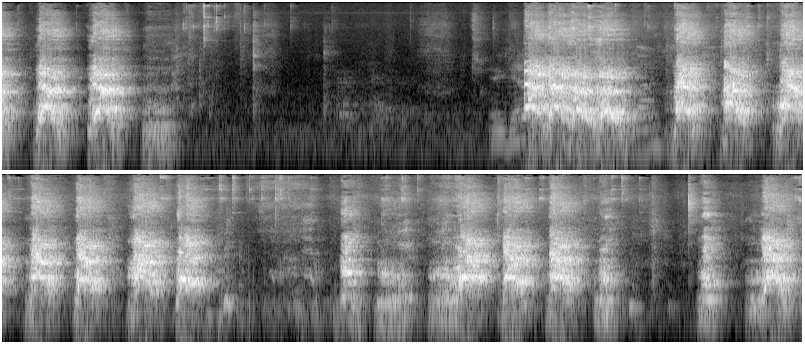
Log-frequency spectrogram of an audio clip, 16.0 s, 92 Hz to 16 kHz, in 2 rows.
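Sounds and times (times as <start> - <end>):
young dog barking: 0.0 - 1.4, 5.2 - 10.2, 11.4 - 11.7, 12.5 - 14.2, 15.0 - 16.0.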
